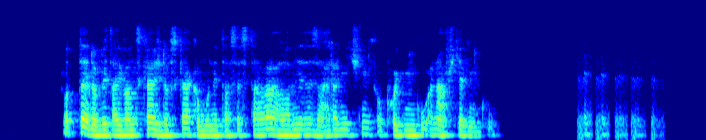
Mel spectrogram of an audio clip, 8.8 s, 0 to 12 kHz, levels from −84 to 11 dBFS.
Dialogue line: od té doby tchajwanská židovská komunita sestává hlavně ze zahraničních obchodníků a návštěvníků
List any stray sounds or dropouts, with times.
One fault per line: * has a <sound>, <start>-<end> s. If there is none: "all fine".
* has a laugh, 7.2-8.3 s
